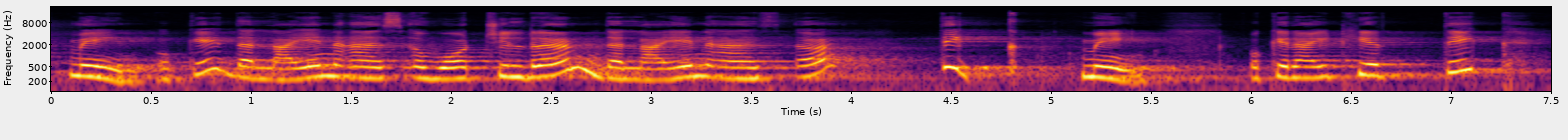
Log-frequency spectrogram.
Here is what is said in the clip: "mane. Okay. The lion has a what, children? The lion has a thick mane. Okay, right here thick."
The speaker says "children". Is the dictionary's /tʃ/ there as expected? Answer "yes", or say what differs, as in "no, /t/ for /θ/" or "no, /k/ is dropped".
yes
